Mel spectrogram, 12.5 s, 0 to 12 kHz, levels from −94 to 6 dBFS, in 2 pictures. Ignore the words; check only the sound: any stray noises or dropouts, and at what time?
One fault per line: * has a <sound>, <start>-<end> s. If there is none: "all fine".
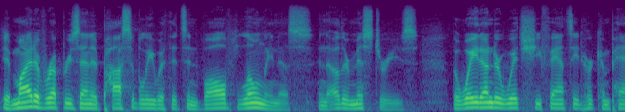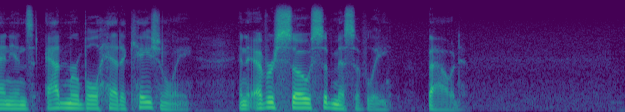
all fine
